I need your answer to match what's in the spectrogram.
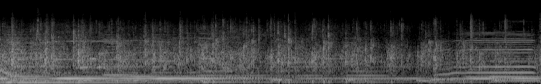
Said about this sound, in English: While you're clapping your hands to the Lord, let's give him some glory and some thanks for this choir and this music today.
